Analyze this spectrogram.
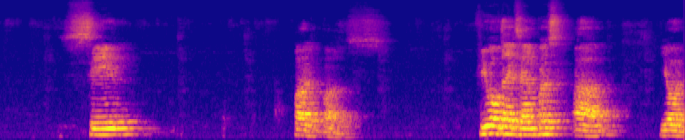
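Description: A man speaks calmly and clearly, as if explaining, in short phrases with pauses.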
